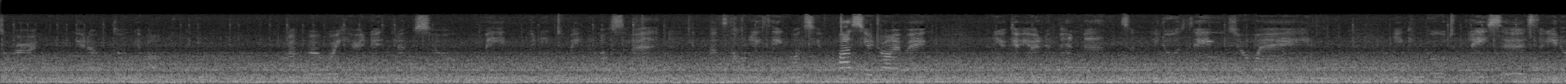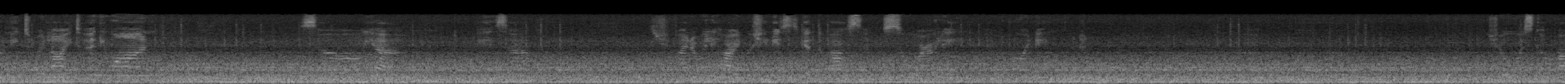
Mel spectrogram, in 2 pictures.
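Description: Steady road and engine noise heard inside the cabin of a moving car.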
